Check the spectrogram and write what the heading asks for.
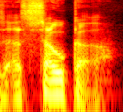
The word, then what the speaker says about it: Ahsoka: I'm going to pronounce it because I always pronounce this wrong, but the girl, Ahsoka. I always pronounce You it said wrong.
